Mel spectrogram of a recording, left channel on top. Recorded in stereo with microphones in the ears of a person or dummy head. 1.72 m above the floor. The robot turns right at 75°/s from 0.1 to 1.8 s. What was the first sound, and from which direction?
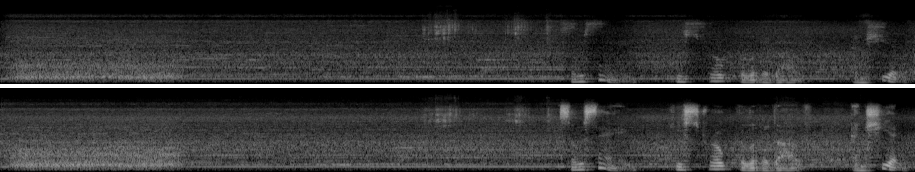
Chewing, 25° left (ahead or behind).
